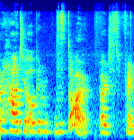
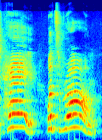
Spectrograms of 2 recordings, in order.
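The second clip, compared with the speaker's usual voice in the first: a neighbour calling across, higher and louder; retold shout; 6 semitones higher, 6 dB louder, much slower than usual. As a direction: call out from a far balcony. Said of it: "He screamed".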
